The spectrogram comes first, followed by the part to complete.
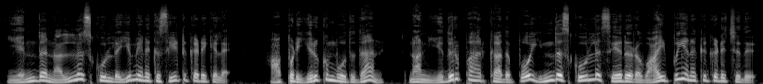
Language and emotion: Tamil, surprised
